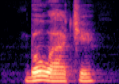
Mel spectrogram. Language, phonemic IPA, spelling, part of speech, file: Dutch, /ˈbowacə/, boaatje, noun, Nl-boaatje.ogg
- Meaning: diminutive of boa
